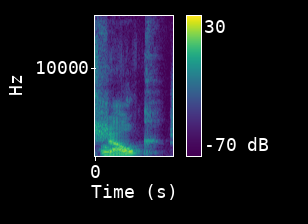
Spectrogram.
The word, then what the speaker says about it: Schalck: One from Ben Schlack, who wrote, Shalik. Shalik. Does that look right? I think I'm saying that right. – Shalk. – Shalk. – Shalk. – Shalk. – Shalk. – It's like S-C-H-A-L-C-K. Yeah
